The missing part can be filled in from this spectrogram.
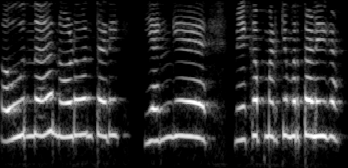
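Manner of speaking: high, sneering taunt; wife taunts her mother-in-law, high and mocking. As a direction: needle her with a jeering lilt.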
